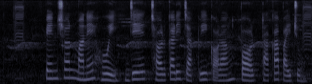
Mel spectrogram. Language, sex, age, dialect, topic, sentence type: Bengali, female, 25-30, Rajbangshi, banking, statement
